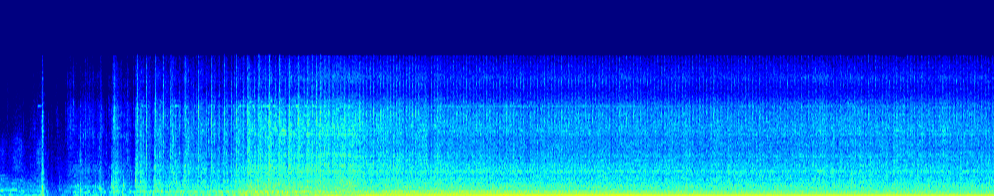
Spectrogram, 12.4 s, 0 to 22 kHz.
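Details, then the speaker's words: 1985 Billy Goat leaf blower, Briggs & Stratton 8 HP, after new spark plug, oil change, air filter and replacement gas tank: cranks, catches and climbs quickly to a steady even roar without surging; started easily, normal running. "now started pretty easily and uh blows the leaves around pretty good so I could just make my way right on out to the curb"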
